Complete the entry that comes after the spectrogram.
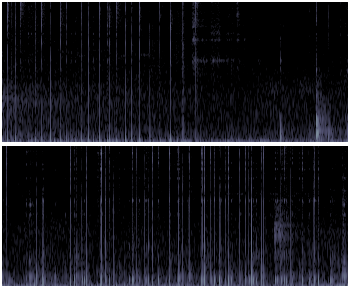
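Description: A small, solid carved wooden dolphin figurine is held and then set on a table while long nails tap and scratch over it. The result is a quiet, continuous stream of rapid, dry clicking taps with very short decay, mixed with soft scratching. The sound is mostly low-weighted, with a faint bright edge on each tap.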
